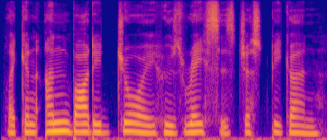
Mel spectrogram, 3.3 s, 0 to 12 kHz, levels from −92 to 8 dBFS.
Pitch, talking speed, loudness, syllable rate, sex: 195 Hz, 165 wpm, -17 LUFS, 4.4 syllables/s, female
